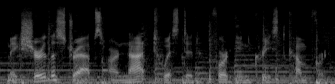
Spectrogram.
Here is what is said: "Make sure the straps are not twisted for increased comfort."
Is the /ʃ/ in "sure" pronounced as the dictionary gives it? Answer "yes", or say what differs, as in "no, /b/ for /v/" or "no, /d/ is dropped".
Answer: yes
